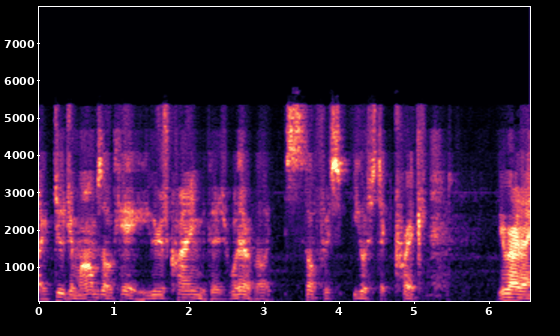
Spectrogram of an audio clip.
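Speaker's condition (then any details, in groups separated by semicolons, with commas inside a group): No condition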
